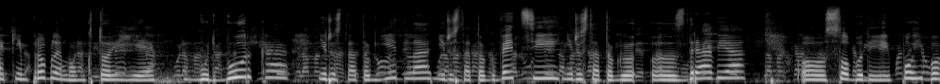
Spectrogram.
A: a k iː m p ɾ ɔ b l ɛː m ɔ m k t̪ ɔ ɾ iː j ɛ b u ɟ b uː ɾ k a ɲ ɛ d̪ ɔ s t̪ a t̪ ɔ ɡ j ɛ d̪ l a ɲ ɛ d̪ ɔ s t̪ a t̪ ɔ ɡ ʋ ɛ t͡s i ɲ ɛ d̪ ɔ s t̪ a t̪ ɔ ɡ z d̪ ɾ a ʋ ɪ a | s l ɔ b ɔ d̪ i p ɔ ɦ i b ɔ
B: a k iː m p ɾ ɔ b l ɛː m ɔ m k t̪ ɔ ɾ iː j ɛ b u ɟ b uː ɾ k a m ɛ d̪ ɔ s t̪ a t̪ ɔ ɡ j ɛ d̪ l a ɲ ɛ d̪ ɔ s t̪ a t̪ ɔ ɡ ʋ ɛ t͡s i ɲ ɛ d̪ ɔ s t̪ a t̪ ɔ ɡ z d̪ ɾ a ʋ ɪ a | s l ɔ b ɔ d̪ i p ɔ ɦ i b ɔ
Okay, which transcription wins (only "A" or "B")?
A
